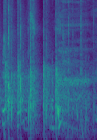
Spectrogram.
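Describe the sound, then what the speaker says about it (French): Brief applause and clapping rises from an audience at a talk on property investment and personal finance, broken into short bursts with speech running alongside it. "Applaudissez."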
